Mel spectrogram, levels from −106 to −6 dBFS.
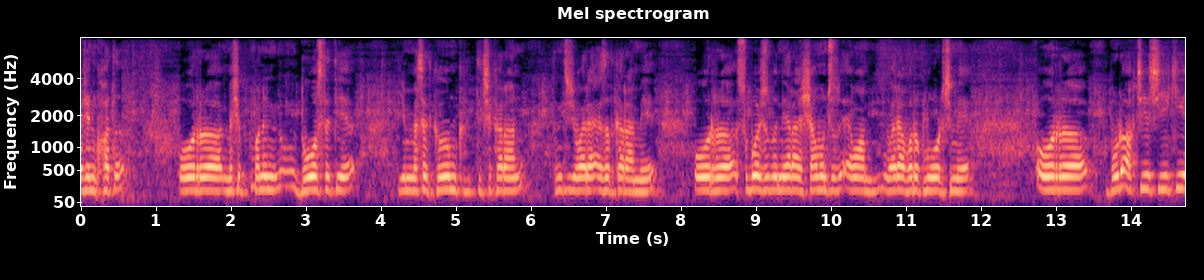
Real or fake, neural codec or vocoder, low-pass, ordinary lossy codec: real; none; none; none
